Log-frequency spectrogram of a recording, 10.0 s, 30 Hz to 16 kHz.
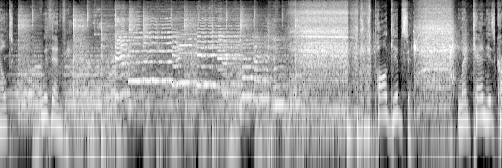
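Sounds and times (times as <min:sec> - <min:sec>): background music: 0:00.0 - 0:10.0
power drill driving screws: 0:05.8 - 0:07.5, 0:08.3 - 0:09.3.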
